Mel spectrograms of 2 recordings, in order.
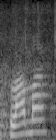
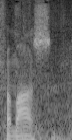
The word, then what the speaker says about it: FAMAS: You know what's a flama? Yeah. FAMAS. Yeah. It's FAMAS. Oh. The FAMAS, it's pronounced FAMAS.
